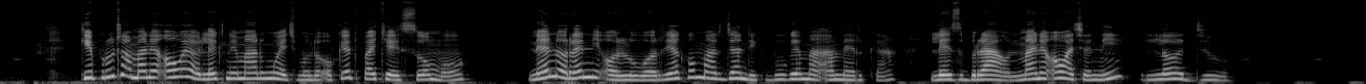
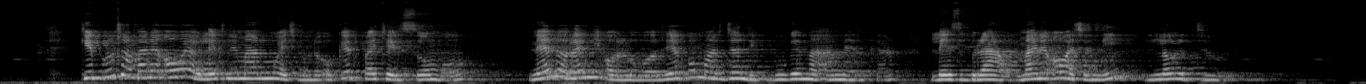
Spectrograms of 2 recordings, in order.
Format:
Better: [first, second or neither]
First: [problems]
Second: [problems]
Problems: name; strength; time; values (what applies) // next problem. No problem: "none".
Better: first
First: none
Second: room echo; dies away in 1.6 s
